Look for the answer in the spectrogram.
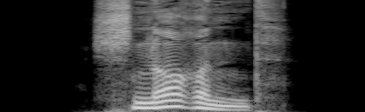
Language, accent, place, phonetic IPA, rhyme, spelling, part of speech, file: German, Germany, Berlin, [ˈʃnɔʁənt], -ɔʁənt, schnorrend, verb, De-schnorrend.ogg
- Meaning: present participle of schnorren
